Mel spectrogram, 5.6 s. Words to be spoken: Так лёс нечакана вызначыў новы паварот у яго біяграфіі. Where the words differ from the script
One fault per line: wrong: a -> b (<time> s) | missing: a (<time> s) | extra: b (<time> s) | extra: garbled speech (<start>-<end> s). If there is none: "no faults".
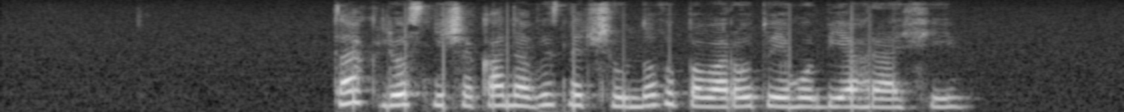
no faults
